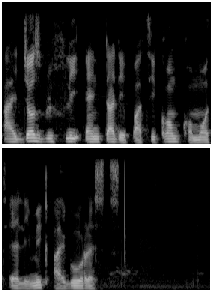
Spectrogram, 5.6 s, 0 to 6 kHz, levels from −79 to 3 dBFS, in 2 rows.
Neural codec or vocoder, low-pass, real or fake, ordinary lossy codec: none; 5.4 kHz; real; none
